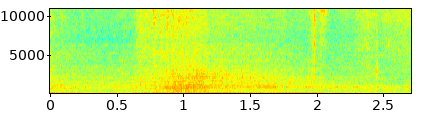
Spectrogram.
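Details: 1990 Chevy K3500 dually with a 454 V8, high mileage, three-speed plus Gear Vendors splitter, revving roughly with stumbling pulses. Owner says it is missing because it's not getting enough fuel. Engine misfire.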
